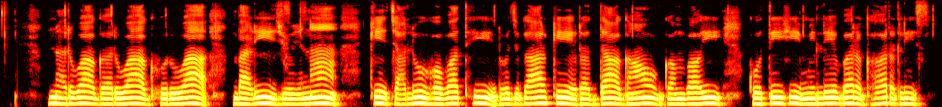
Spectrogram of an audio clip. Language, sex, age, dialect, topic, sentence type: Chhattisgarhi, female, 25-30, Eastern, agriculture, statement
